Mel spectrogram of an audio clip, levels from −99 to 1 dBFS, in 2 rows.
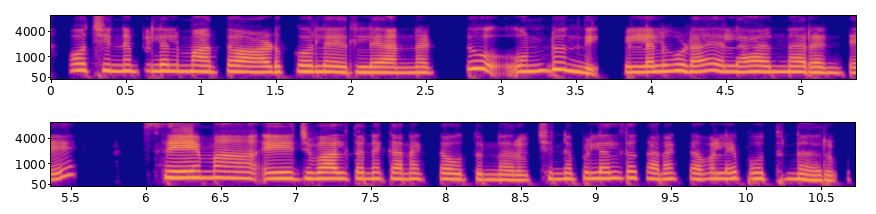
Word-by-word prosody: ఓహ్! 300 Hz, 0 st, +2 dB
చిన్న 275 Hz, -1 st, 0 dB
పిల్లలు 275 Hz, -1 st, 0 dB
మాతో 250 Hz, 0 st, 0 dB, 0.2 s
ఆడుకోలేరులే 235 Hz, -2 st, +1 dB
అన్నట్టు 220 Hz, -, -4 dB, 0.3 s
ఉంటుంది. 270 Hz, -, +1 dB, 0.2 s
పిల్లలు 235 Hz, +3 st, +2 dB
కూడా 255 Hz, -2 st, +2 dB
ఎలా 245 Hz, -1 st, 0 dB
ఉన్నారంటే 220 Hz, -3 st, -1 dB, 0.7 s
సేమ్ 285 Hz, 0 st, +7 dB, 0.4 s
ఏజ్ 255 Hz, -1 st, +1 dB
వాళ్ళతోనే 255 Hz, 0 st, +1 dB
కనెక్ట్ 240 Hz, -1 st, -4 dB
అవుతున్నారు. 210 Hz, -2 st, -3 dB
చిన్న 240 Hz, -1 st, -4 dB
పిల్లలతో 260 Hz, +2 st, -1 dB
కనెక్ట్ 240 Hz, +1 st, -4 dB
అవ్వలేకపోతున్నారు. 235 Hz, -4 st, -2 dB
245 Hz, 110 wpm, -23 LUFS, 225-260 Hz, 0.7 s, సేమ్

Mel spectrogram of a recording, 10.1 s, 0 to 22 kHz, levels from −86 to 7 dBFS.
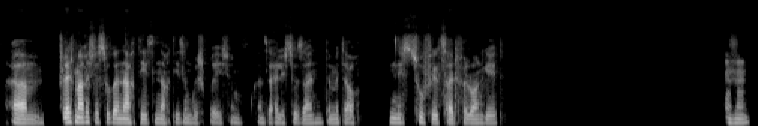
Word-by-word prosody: ähm, 120 Hz, +2 st, +5 dB, 0.2 s
vielleicht 145 Hz, 0 st, +7 dB
mache 145 Hz, 0 st, +9 dB
ich 145 Hz, -, -8 dB
das 140 Hz, -2 st, -4 dB
sogar 135 Hz, -1 st, +2 dB
nach 120 Hz, -1 st, +5 dB
diesem 120 Hz, +1 st, -6 dB
nach 115 Hz, -1 st, -3 dB
diesem 125 Hz, 0 st, -9 dB
Gespräch, 105 Hz, -, -11 dB
um 130 Hz, -4 st, -14 dB, 0.2 s
ganz 130 Hz, 0 st, -12 dB
ehrlich 120 Hz, -1 st, -6 dB
zu 130 Hz, -, -6 dB
sein, 115 Hz, +2 st, -6 dB
damit 120 Hz, -1 st, -8 dB
da -, -, -1 dB
auch -, -, -10 dB, 0.4 s
nicht 130 Hz, -4 st, -3 dB
zu 150 Hz, -, 0 dB
viel 120 Hz, -2 st, -2 dB
Zeit -, -, 0 dB
verloren 120 Hz, 0 st, -3 dB
geht. 115 Hz, 0 st, -7 dB, 3.0 s
Mhm. 125 Hz, 0 st, -5 dB
125 Hz, 155 wpm, -25 LUFS, 120-130 Hz, 3.0 s, mache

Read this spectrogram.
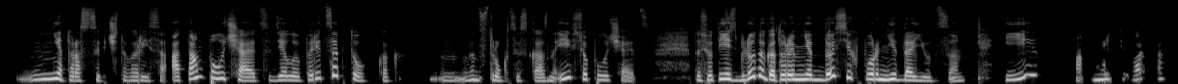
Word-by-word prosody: нету 235 Hz, -1 st, +1 dB
рассыпчатого 180 Hz, 0 st, -7 dB
риса, 175 Hz, -2 st, -8 dB
а 180 Hz, -, +1 dB
там, 280 Hz, -, +2 dB
получается, 185 Hz, -, 0 dB
делаю 195 Hz, 0 st, -1 dB
по 210 Hz, -, -7 dB
рецепту, 265 Hz, -, -2 dB
как 170 Hz, -1 st, -13 dB, 0.3 s
н 245 Hz, -10 st, -11 dB
в -, -, -1 dB
инструкции 185 Hz, -4 st, -5 dB
сказано, 165 Hz, 0 st, -6 dB
и 275 Hz, +5 st, +1 dB
всё 260 Hz, -7 st, -4 dB
получается. 205 Hz, -2 st, -8 dB, 0.4 s
То -, -, -7 dB
есть 195 Hz, -, -6 dB
вот 210 Hz, +3 st, -1 dB
есть 250 Hz, -6 st, +5 dB
блюда, 345 Hz, -, +4 dB
которые 225 Hz, 0 st, +5 dB
мне 225 Hz, 0 st, +6 dB
до 215 Hz, -, +4 dB
сих 315 Hz, -7 st, -3 dB
пор 245 Hz, -1 st, +3 dB
не 225 Hz, +2 st, +6 dB
даются, 175 Hz, -, -3 dB, 0.4 s
и 230 Hz, -, 0 dB, 0.5 s
а -, -, -8 dB
мультиварка 230 Hz, +3 st, -5 dB
215 Hz, 165 wpm, -21 LUFS, 180-245 Hz, 0.5 s, мне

